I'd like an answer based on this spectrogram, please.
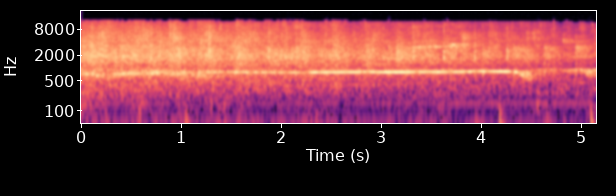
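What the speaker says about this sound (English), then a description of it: "If you understood it, give it a great hand clap." A church congregation claps together in sustained applause, a steady wash of hand claps running the full length at moderate distance, easing off slightly near the end.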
